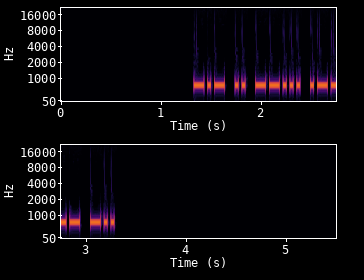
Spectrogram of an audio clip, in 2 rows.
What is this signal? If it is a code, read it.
Morse code, heard as a keyed tone, about 34 wpm, 700 Hz. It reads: KI7JD
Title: USA Call Signs - 5 Characters - Repeated 2x - 35wpm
